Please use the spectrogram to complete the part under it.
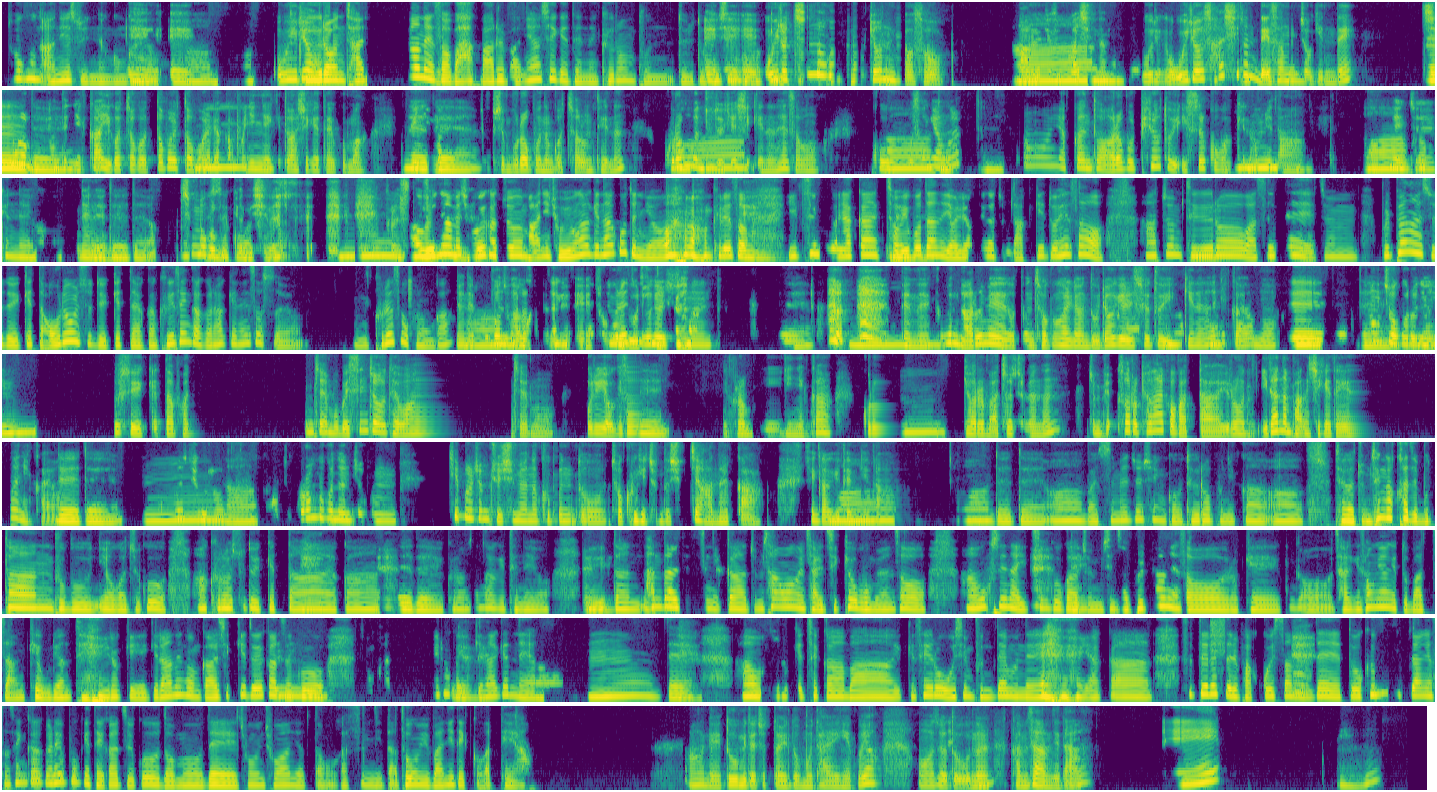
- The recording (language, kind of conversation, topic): Korean, advice, 어떻게 하면 더 잘 거절하고 건강한 경계를 분명하게 설정할 수 있을까요?
- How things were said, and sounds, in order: tapping; static; unintelligible speech; distorted speech; unintelligible speech; unintelligible speech; unintelligible speech; laugh; laugh; other background noise; laugh; unintelligible speech; unintelligible speech; unintelligible speech; unintelligible speech; unintelligible speech; laughing while speaking: "예"; laugh; laughing while speaking: "우리한테"; unintelligible speech; laughing while speaking: "네"; laugh; laugh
